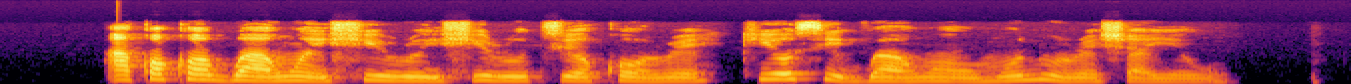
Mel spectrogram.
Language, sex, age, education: Yoruba, female, 30-45, tertiary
